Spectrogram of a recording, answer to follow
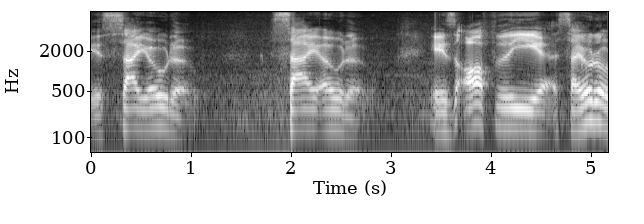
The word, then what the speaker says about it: Scioto: so the name of this company correctly is Scioto. Scioto is off the Scioto River out of Ohio, and that's where they came up with the name. So it's not Ska, it's Scioto.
